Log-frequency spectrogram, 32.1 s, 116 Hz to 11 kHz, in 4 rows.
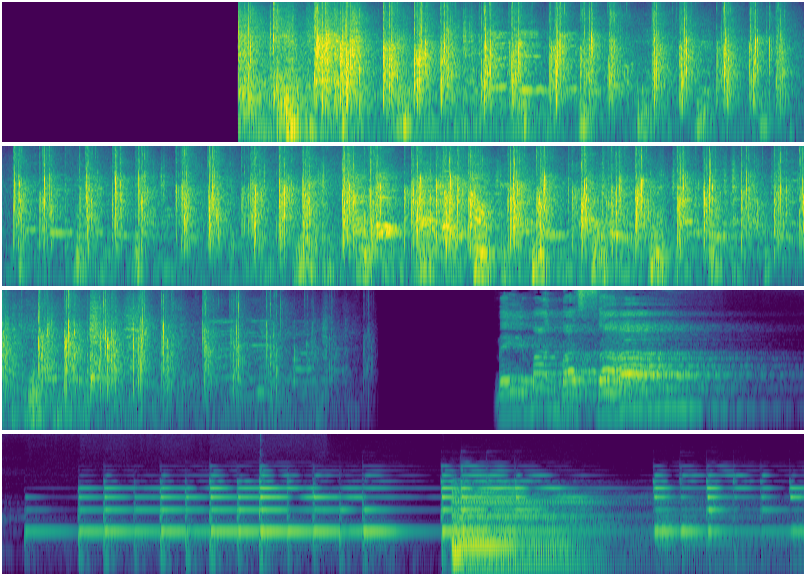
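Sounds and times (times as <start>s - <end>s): rhythmic hand clapping: 2.4s - 19.8s
children singing or chanting: 11.4s - 16.8s.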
